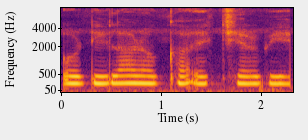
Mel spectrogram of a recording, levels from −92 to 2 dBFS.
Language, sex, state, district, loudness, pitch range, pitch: Hindi, female, Arunachal Pradesh, Papum Pare, -13 LUFS, 210-220 Hz, 215 Hz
